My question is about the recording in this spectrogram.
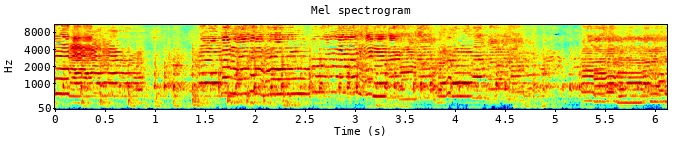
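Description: Procession band music: a straight brass wind instrument plays a sustained melody with sliding, ornamented notes over a steady beat of drums.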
